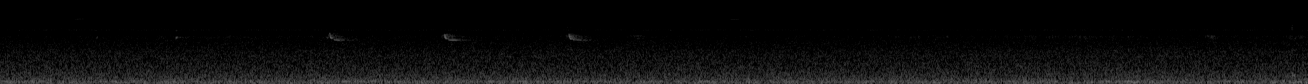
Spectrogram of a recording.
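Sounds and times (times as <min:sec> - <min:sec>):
steady hiss: 0:00.0 - 0:13.0
small bird chirping: 0:00.7 - 0:02.5, 0:03.2 - 0:03.6, 0:04.4 - 0:04.8, 0:05.6 - 0:06.6, 0:12.0 - 0:13.0.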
